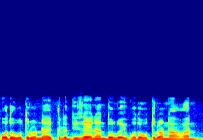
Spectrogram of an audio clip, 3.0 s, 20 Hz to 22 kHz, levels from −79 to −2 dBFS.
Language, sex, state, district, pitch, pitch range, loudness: Chakma, male, Tripura, Dhalai, 125 Hz, 120-130 Hz, -15 LUFS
